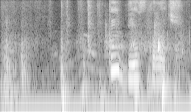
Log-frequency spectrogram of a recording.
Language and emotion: Russian, neutral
